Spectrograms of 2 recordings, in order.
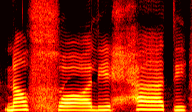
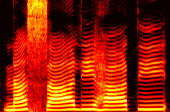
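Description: First: ना सालिहाती recited slowly, the सा softened and the ending falling; slow careful tajweed on ना सालिहाती; correct recitation. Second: ना सालिहाती with the ना dragged out very slowly; slow wrong drawl on ना सालिहाती; wrong recitation. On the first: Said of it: "इस तरीके से". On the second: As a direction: stretch ना far too long, the way not to read it. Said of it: "ऐसे कोई भी नहीं पढ़ेगा". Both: Shown as a demonstration.

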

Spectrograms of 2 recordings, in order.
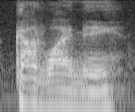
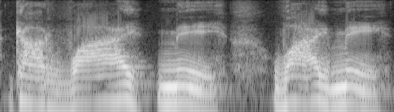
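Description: First: Low, understated echo of the plea; gentle echo. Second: Slow, drawn-out retold plea to God; anguished plea. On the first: Retold or imitated. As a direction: quote the question back gently, lower. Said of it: "in just such a sweet and gentle way". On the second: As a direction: stretch out WHY in a mild lament. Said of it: "the question that bubbled up in his heart".

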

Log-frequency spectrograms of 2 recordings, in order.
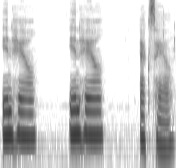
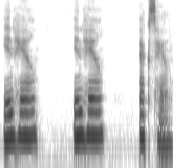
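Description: Both takes have the same delivery.

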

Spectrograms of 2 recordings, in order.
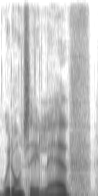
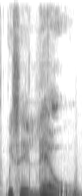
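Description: First: Lav said with a clear V, like "lev"; wrong lav. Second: Lav ending in a U sound, "lau"; correct Danish lav. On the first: Teacher demonstrating the wrong Danish lav with a V. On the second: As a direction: let the V in lav glide into U. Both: Shown as a demonstration.

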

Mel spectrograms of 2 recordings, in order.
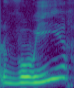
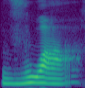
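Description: First: Voir without the W glide, like voi; the wrong way: voir with no W. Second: Voir with a W glide and open ah; vwa voir. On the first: Coach shows the wrong voir. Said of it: "So it's not voir". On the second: Coach gives the right voir. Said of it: "it's voir". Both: Shown as a demonstration.

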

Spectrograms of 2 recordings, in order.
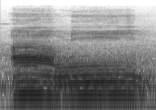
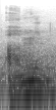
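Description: First: "Amin" with a long drawn a and a long i, falling at the end; long-vowel amin. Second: "amin" said quickly, with short a and short i, nearly like aman; short-vowel amin. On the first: Preacher shows congregation the right long "Amin". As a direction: stretch both vowels of "Amin" slowly. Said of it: "A dua, I dua". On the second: Preacher shows congregation the wrong short "amin". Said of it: "Kalau i-nya satu". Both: Shown as a demonstration.

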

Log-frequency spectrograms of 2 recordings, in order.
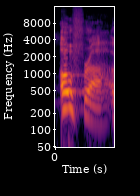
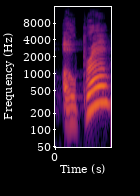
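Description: First: Ophrah with an F sound, OFF-rah, said slowly. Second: Oprah said like the TV host, OH-prah; the wrong way, Oprah as in the talk show. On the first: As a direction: correct it slowly: Ophrah, not Oprah. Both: Shown as a demonstration. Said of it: "It's Ophrah".

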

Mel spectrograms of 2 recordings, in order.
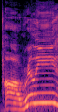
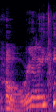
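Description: First: High, loud indignant oh really; exaggerated disbelief; mock outrage. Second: Echoing it through laughter; teasing copy while laughing; laughing mimic. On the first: Real, not acted. Mock outrage at bad spin. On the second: Echoes friend laughing.

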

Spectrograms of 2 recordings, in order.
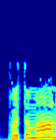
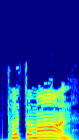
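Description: First: Loud, high commanding mother; firm order. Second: Loud, high commanding mother, falling at the end; final word, flatly insisted; firm order. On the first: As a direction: insist sharply, rising at the end. Mother orders reluctant child. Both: A narrator's reading.

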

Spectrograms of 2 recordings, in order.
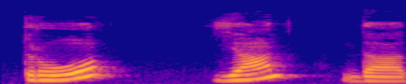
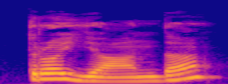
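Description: First: «троянда» по складах, з паузами між «тро», «ян», «да». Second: Said in the usual way. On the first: Shown as a demonstration. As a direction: split «троянда» into three separate syllables. (вимовити «троянда» повільно, розділяючи три склади) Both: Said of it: "три на, три склади".

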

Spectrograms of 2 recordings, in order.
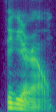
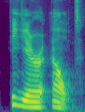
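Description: First: "figure out" ending with the t held silent; unreleased t. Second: Said in the usual way. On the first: Shown as a demonstration. Teacher showing learners final stops, "figure out" with unreleased t. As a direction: stop "out" before the t bursts. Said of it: "out结尾的t并没有爆出来".

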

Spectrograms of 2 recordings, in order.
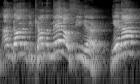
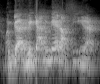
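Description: First: Very high whiny falsetto; high squeaky boast. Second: Low fast shouted growl; metal growl. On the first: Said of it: "start to sound like a hillbilly". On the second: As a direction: bark it like a metal singer. Metal singer take after squeaky one. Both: Shown as a demonstration.

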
